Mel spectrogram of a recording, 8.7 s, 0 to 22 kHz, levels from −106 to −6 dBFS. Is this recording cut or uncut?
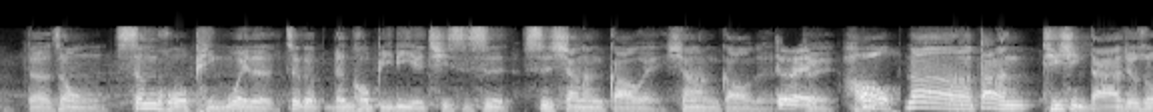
uncut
